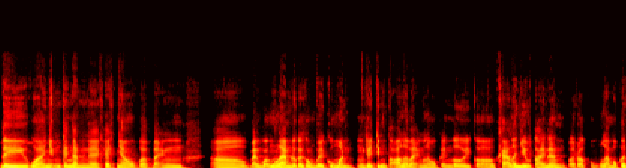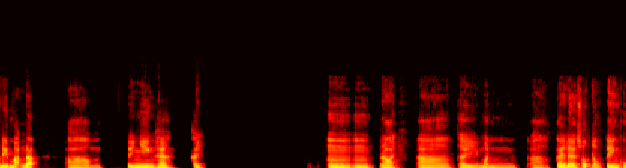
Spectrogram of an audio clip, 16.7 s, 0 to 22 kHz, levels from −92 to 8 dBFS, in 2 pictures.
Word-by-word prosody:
đi 140 Hz, -1 st, +8 dB
qua 135 Hz, -1 st, +4 dB
những 135 Hz, +4 st, +1 dB
cái 190 Hz, -, +2 dB
ngành 110 Hz, -, +3 dB
nghề 105 Hz, -2 st, +1 dB
khác 175 Hz, -, -2 dB
nhau 125 Hz, -2 st, +1 dB
và 100 Hz, -5 st, -2 dB
bạn, 105 Hz, +3 st, -3 dB, 0.3 s
ờ, 110 Hz, +2 st, +1 dB
bạn 105 Hz, 0 st, -1 dB
vẫn 155 Hz, +11 st, +3 dB
làm 125 Hz, -10 st, +6 dB
được 105 Hz, -, +2 dB
cái 135 Hz, +2 st, +2 dB
công 140 Hz, -2 st, +1 dB
việc 110 Hz, -4 st, +1 dB
của 130 Hz, -, -2 dB
mình, 110 Hz, -5 st, +1 dB
ừ, 125 Hz, -, -5 dB
vậy 125 Hz, -, +3 dB
chứng 160 Hz, +10 st, 0 dB
tỏ 155 Hz, -, 0 dB
là 155 Hz, -, +3 dB
bạn 105 Hz, -2 st, -2 dB
là 110 Hz, -, -2 dB
một 105 Hz, -, -2 dB
cái -, -, -5 dB
người 105 Hz, -1 st, -2 dB
có 160 Hz, -, -4 dB
khá -, -, +1 dB
là -, -, +3 dB
nhiều 125 Hz, -7 st, +4 dB
tài 115 Hz, -1 st, 0 dB
năng 125 Hz, +2 st, +1 dB
và 110 Hz, -, -5 dB
đó -, -, -1 dB
cũng 120 Hz, -2 st, -14 dB
là 160 Hz, -, 0 dB
một 105 Hz, -2 st, -1 dB
cái 155 Hz, -, +4 dB
điểm 155 Hz, +1 st, +3 dB
mạnh 150 Hz, -, 0 dB
đó. -, -, +4 dB, 0.4 s
Ờm, 95 Hz, -2 st, -4 dB, 0.4 s
tuy 120 Hz, -, 0 dB
nhiên 125 Hz, 0 st, +3 dB
ha, 125 Hz, -5 st, +1 dB, 0.3 s
thì 95 Hz, -1 st, -2 dB, 1.6 s
Ừm, 130 Hz, -5 st, +2 dB
ừm, 110 Hz, -4 st, 0 dB
rồi. 100 Hz, -2 st, +1 dB, 0.3 s
À, 95 Hz, -1 st, -2 dB, 0.2 s
thì 90 Hz, -4 st, -1 dB
mình, 95 Hz, -1 st, -4 dB
ờ, 95 Hz, -3 st, -8 dB
cái 150 Hz, +1 st, +3 dB
đề 100 Hz, -, +3 dB
xuất 160 Hz, +6 st, -1 dB
đầu 95 Hz, -, -5 dB
tiên 120 Hz, 0 st, +1 dB
của 125 Hz, -, -5 dB
115 Hz, 225 wpm, -23 LUFS, 100-135 Hz, 1.6 s, đi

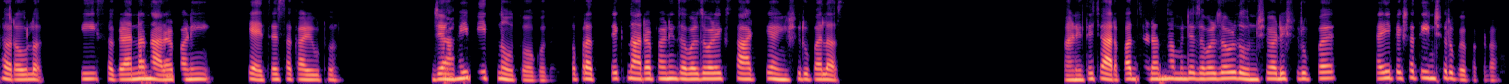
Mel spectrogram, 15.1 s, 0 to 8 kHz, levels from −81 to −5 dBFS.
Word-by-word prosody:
ठरवलं, 180 Hz, -3 st, +1 dB, 0.4 s
की 200 Hz, 0 st, -2 dB
सगळ्यांना 185 Hz, +2 st, +3 dB
नारळ 175 Hz, -2 st, +3 dB
पाणी 185 Hz, +1 st, +1 dB, 0.4 s
घ्यायचंय 185 Hz, -1 st, +1 dB
सकाळी 180 Hz, -2 st, 0 dB
उठून. 170 Hz, +1 st, -4 dB, 1.0 s
जे 195 Hz, -, +3 dB
आम्ही 195 Hz, +3 st, +4 dB
पीत 225 Hz, -, -5 dB
नव्हतो 170 Hz, -5 st, 0 dB
अगोदर 150 Hz, -1 st, -9 dB, 0.2 s
तर -, -, -4 dB
प्रत्येक 200 Hz, +1 st, -2 dB
नारळपाणी 205 Hz, 0 st, +3 dB
जवळ-जवळ 195 Hz, +1 st, +3 dB
एक 205 Hz, -1 st, 0 dB
₹60-₹80 190 Hz, -2 st, 0 dB
ला 180 Hz, -1 st, +3 dB
असतं. 160 Hz, -, -4 dB, 2.3 s
आणि 165 Hz, +1 st, +2 dB
ते 200 Hz, -, 0 dB
4-5 190 Hz, -1 st, +3 dB
जणांना 200 Hz, +1 st, +1 dB
म्हणजे 200 Hz, 0 st, +2 dB
जवळ-जवळ 200 Hz, +2 st, +2 dB
₹200-₹250 200 Hz, +2 st, +1 dB
काही 215 Hz, -1 st, -4 dB
पेक्षा 220 Hz, +2 st, -2 dB
₹300 215 Hz, -5 st, -1 dB
पकडा. 155 Hz, 0 st, -14 dB
195 Hz, 125 wpm, -22 LUFS, 180-205 Hz, 2.3 s, आम्ही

